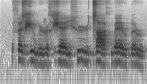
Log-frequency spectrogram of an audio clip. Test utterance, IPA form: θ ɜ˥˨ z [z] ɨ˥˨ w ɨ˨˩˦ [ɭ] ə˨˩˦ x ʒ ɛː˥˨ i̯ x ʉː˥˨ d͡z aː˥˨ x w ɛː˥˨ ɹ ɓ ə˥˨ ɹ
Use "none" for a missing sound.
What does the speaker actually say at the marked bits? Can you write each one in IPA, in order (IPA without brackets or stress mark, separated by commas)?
ʒ, ɭ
